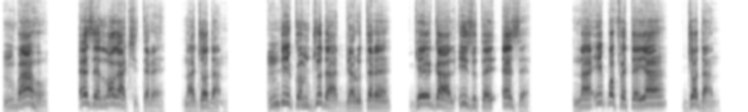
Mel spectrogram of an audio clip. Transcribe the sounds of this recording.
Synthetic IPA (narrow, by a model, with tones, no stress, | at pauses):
ŋ͡m̩˨ɡ͡ba˦ɦʊ̰˨ | e˦ze˨lɔ˦ɣa˨t͡ʃi˨te˨ɾḛ˨ | na˨d͡ʒɔ˦da̰˨n̩˨ | n̩˦dɪ˦i˨ko˨m̩˦d͡ʒu˦da˨bja˨ɾu˨te˨ɾe˨ | ɡɪ˦lɡa˦˨li˦zu˨te˨e˦zḛ˨ | na˨ɪ˦k͡pɔ˦fe˨te˨ja˦ | d͡ʒɔ˦da̰˨n̩˨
